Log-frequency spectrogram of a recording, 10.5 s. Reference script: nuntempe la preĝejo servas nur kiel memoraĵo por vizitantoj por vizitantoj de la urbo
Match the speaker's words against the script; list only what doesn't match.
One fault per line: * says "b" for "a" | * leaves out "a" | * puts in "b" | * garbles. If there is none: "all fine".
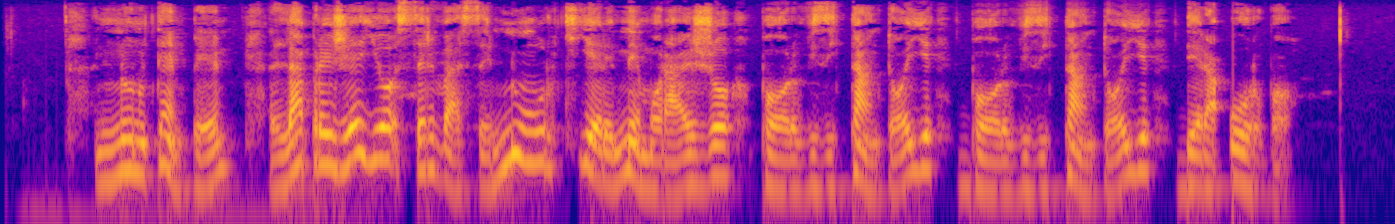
all fine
